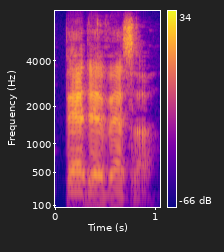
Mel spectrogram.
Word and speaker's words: PDVSA: that is PDVSA exactly bad day VESA that's how that's how you pronounce it in Spanish so essentially you have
